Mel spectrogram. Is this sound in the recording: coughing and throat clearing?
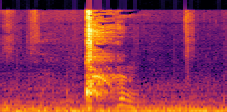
yes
